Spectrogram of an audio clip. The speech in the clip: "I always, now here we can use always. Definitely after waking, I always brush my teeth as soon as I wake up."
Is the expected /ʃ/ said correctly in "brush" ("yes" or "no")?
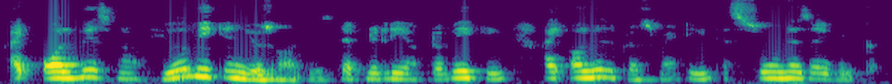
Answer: no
